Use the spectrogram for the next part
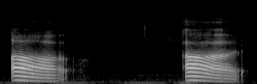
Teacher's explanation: it is mid open back unrounded vowel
